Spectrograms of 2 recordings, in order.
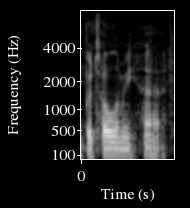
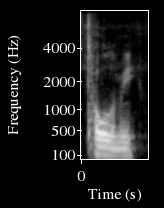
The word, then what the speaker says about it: Ptolemy: I keep saying Ptolemy. It's Ptolemy. The P is silent.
